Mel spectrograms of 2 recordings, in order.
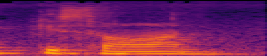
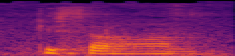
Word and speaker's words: किसान: जब हम छोटी ई की बात कर रहे हैं तो हल्का सा बोलेंगे किसान, किसान। लेकिन जब हम बड़ी ई की मात्रा की बात कर रहे हैं तो हम बोलेंगे वकील, वकील।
